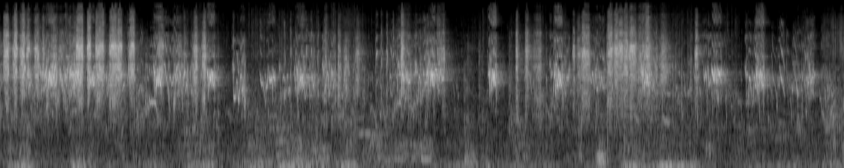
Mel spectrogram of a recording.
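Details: Several budgerigars chirping, made for a lonely bird: dense, continuous chatter of quick high buzzy chirps and squawks, bursts running nearly without pause, with short quieter gaps around three and six seconds.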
